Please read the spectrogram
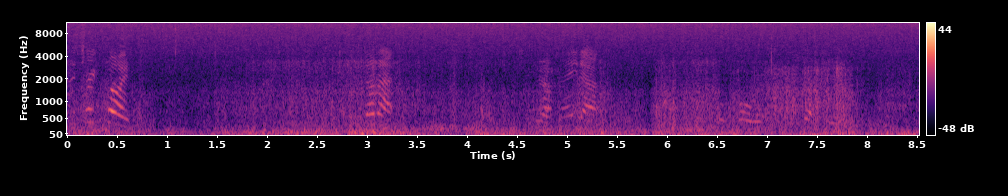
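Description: Wind buffeting the microphone of a camera riding on a moving tandem bicycle: a steady low rumble, with a few brief snatches of voices.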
